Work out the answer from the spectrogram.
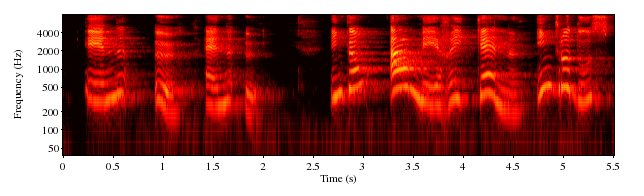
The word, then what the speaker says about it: américaine: Mas aí eu vou pronunciar américaine. Américaine.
